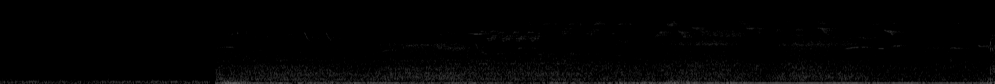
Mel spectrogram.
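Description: Birds chirping and singing faintly over outdoor background noise with a low steady rumble. The birdsong starts after a sudden cut about two seconds in, following a stretch of faint hum.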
